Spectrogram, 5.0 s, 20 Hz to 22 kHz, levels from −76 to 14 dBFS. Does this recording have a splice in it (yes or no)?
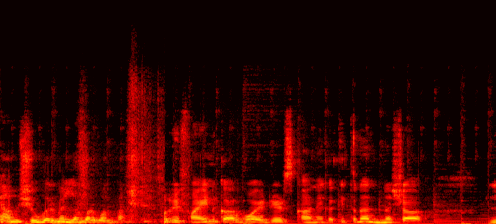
yes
